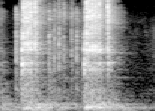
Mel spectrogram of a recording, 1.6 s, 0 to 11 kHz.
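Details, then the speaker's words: Ford F-350 rear drum brake during a brake job, drum turned by hand: two short dry scrapes, one per revolution. The parking brake shoes are fully loosened and likely shifted to one side, so they rub one side of the drum. "All that is the emergency brakes on the inside. They're not set right now because I have them all the way loose, so they're probably over to one side, so it's hitting one side of the drum a little bit as it spi"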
